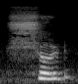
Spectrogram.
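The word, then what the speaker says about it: should: रही है, तो एल जो है वो इसमें साइलेंट है। ऐसे ही शुड, एस एच ओ यू एल डी शुड पढ़ा जाएगा, सी ओ यू एल डी कुड पढ़ा जाएगा।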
